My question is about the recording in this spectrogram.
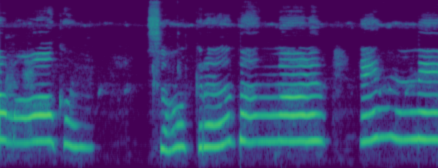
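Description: A young woman singing a Malayalam Christian devotional song unaccompanied, in long held phrases, with a short silent pause about a second in before the next phrase.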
